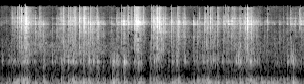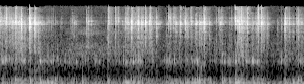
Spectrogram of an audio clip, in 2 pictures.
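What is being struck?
Cut glass decanter.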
